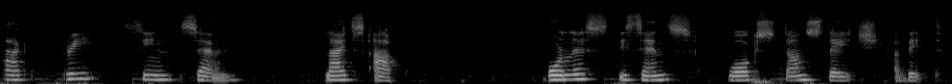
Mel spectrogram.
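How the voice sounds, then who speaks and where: Female actor, unhurried mid-range voice: plain-spoken guide and stage-direction reader, scripted amateur radio play. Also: medium pitch, fairly even intonation, rough recording. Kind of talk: deliberate scripted reading, amateur audio play.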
